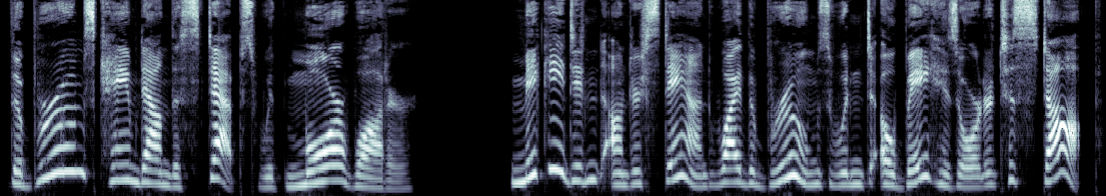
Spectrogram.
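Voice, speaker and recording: A woman narrating a children's storybook in an expressive read-aloud style, with deliberate, dramatic and emphatic phrasing. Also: mid-range voice, no room sound, studio quality.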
